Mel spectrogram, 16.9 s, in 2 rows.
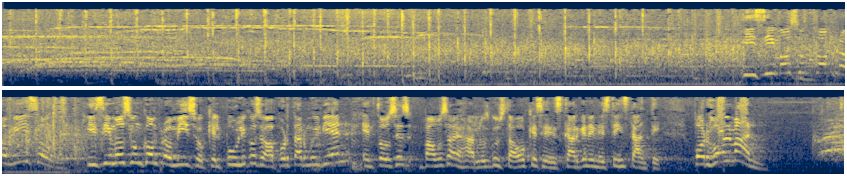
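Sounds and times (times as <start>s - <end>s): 
crowd applause and cheering: 0.0s - 9.9s, 16.5s - 16.8s
speech: 7.6s - 16.2s.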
